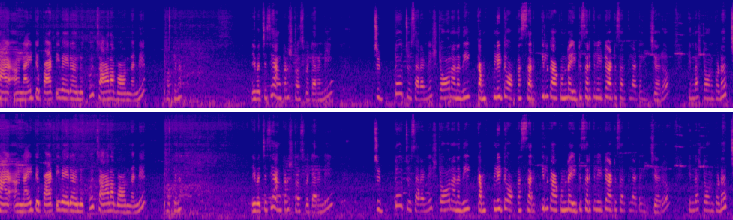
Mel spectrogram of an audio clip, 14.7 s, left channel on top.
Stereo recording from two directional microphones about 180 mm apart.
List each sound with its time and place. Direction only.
0.0 s speech: 40° left (ahead or behind)
5.0 s a woman's voice: 65° left (ahead or behind)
